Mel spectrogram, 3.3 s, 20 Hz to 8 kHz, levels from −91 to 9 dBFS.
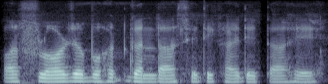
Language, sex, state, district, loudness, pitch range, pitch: Hindi, male, Arunachal Pradesh, Longding, -19 LUFS, 110-125 Hz, 120 Hz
